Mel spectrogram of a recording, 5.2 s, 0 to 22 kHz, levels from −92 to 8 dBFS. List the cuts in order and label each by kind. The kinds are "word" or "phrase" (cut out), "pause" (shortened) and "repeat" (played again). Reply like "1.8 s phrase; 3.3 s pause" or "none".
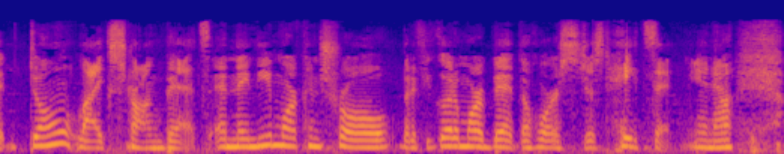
none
